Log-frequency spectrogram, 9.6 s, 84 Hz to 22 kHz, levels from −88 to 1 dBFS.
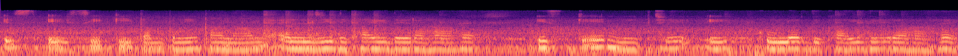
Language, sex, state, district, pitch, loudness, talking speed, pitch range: Hindi, female, Haryana, Charkhi Dadri, 170 Hz, -16 LUFS, 120 wpm, 165-180 Hz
